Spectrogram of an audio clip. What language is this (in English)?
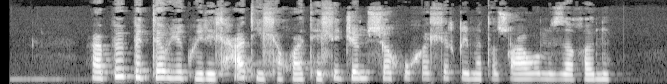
Kabardian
